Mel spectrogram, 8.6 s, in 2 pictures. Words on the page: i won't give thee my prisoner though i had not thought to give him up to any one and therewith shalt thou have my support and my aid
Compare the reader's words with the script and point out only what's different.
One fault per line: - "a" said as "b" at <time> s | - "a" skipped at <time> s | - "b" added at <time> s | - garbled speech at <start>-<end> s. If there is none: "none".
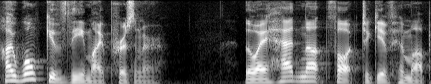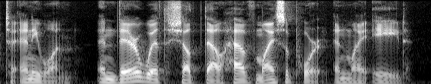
none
